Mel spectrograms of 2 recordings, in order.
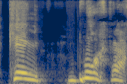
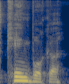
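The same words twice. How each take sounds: First: Loud, drawn-out royal announcement; wrestling announcement. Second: Said in the usual way. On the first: Retold or imitated. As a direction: proclaim the name slowly, higher and louder. Mimics grand wrestling announcement of King Booker.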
